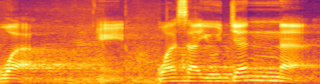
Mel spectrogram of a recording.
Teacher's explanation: Huruf waw di sini ya dibaca seperti dhammah ya, maka dimonyongkan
